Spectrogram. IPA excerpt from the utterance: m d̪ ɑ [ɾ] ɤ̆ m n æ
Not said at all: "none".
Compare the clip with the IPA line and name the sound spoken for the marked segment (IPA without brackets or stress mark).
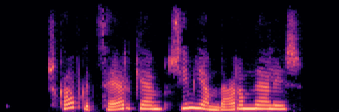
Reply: ɾ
